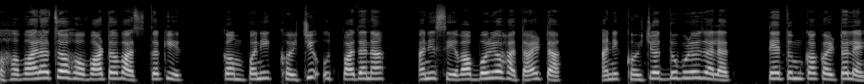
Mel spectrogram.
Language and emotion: Goan Konkani, neutral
